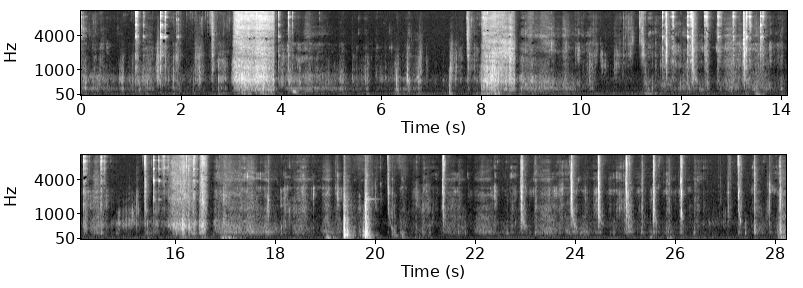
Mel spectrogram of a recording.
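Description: A person slurping up cold instant ramen noodles in several long slurps, about three, eight and sixteen seconds in. Between them comes chewing with many small clicks.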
